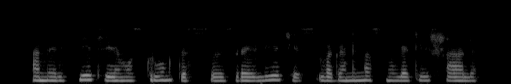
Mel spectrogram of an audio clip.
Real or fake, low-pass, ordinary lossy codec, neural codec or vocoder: fake; 5.4 kHz; Opus, 32 kbps; codec, 24 kHz, 3 kbps, HILCodec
